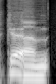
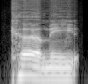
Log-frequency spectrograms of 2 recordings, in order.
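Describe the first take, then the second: First: Said in the usual way. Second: "Kermy" split into two syllables, KER-my; two-syllable name. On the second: Shown as a demonstration. The clergyman's own way of saying "Kermy", two syllables. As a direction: pronounce "Kermy" as two beats, KER then my. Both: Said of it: "He divides it into two syllables".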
